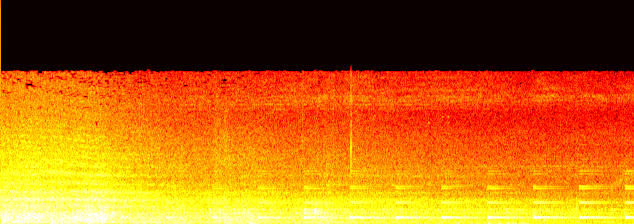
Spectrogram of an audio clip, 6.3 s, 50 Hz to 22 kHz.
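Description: Shinano Railway 115-series electric train running past and receding; its loud rolling noise drops away about a second in. Then an electronic level-crossing bell rings in even strokes, a little over two a second.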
